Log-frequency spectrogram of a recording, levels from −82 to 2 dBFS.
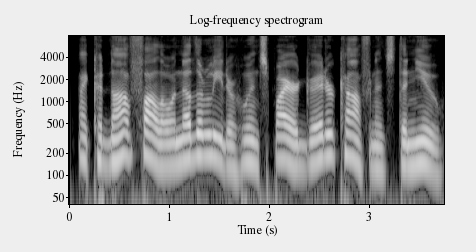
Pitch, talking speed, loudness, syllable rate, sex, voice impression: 150 Hz, 190 wpm, -17 LUFS, 6.3 syllables/s, male, masculine, adult-like, tensed, bright, slightly soft, clear, cool, intellectual, calm, friendly, wild, slightly lively, slightly kind, modest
